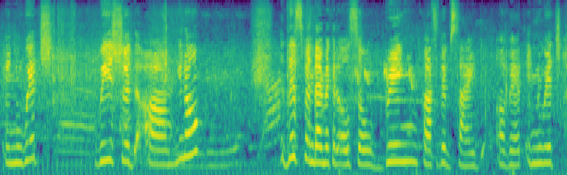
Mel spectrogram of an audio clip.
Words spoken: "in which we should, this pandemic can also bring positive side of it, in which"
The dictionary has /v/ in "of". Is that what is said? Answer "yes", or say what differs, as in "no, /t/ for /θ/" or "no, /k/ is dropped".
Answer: yes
